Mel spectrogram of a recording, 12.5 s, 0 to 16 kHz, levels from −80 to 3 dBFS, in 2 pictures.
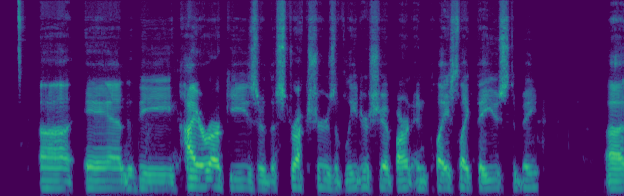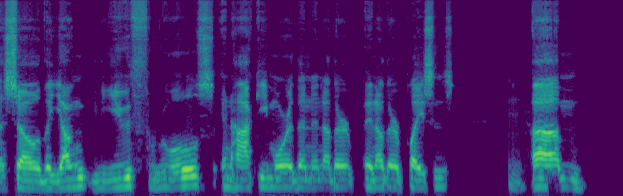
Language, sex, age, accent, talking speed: English, male, 40-59, American, 155 wpm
